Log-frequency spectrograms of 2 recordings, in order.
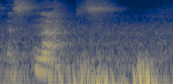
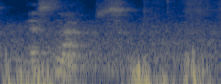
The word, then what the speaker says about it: snRNP: it SNR NPS and this snrnps is pronoun pronounced as snaps so you see you don't write SNR you write as SN uh SN rnp but you pronounce it as snaps okay now what I have said said that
